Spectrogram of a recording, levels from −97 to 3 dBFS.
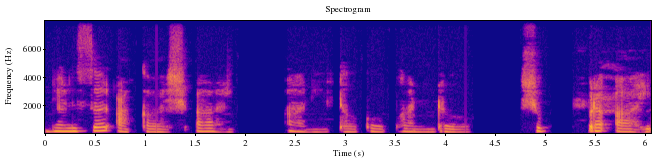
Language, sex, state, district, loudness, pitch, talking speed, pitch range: Marathi, female, Karnataka, Belgaum, -25 LUFS, 200 Hz, 90 wpm, 185-220 Hz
